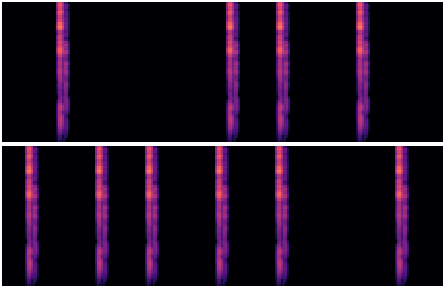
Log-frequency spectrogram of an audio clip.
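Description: Computer mouse clicks: ten sharp clicks at uneven spacing, about half a second to a second apart, each with a softer click just after it.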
